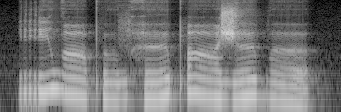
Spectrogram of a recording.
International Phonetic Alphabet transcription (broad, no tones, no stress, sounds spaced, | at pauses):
r i w ɑː pʼ ʊː v h əː pʼ ɑː ʒ əː b ʌː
